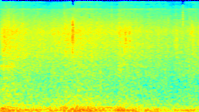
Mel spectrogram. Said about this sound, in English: Nope, just lots of rain.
